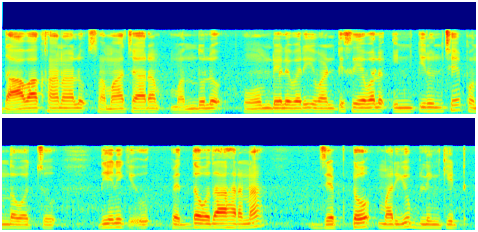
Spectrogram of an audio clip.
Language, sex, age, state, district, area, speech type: Telugu, male, 18-30, Telangana, Jayashankar, urban, spontaneous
